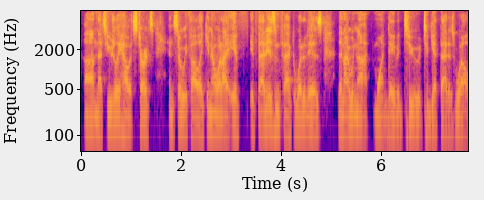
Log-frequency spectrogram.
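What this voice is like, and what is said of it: Subdued, slightly scratchy voice. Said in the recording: “my voice is a little subdued ... I noticed a scratchiness in my throat”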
